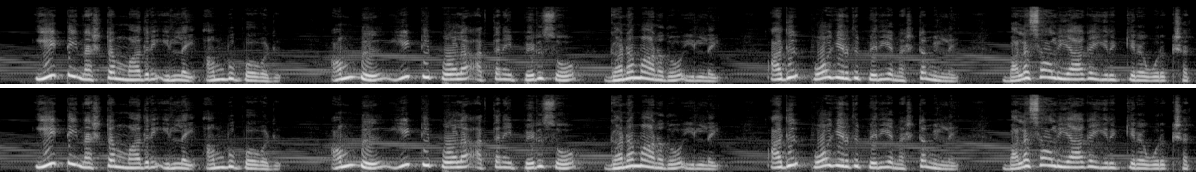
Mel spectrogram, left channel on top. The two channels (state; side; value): identical; both; correlation 1.00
